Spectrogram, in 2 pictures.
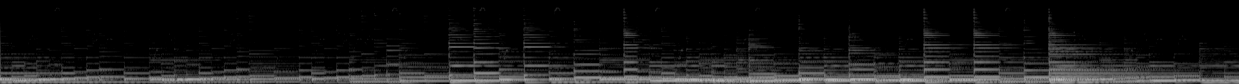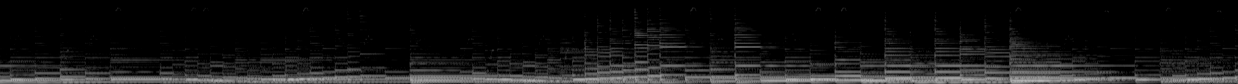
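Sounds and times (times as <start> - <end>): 
guitar piece in F: 0.0 - 24.7.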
